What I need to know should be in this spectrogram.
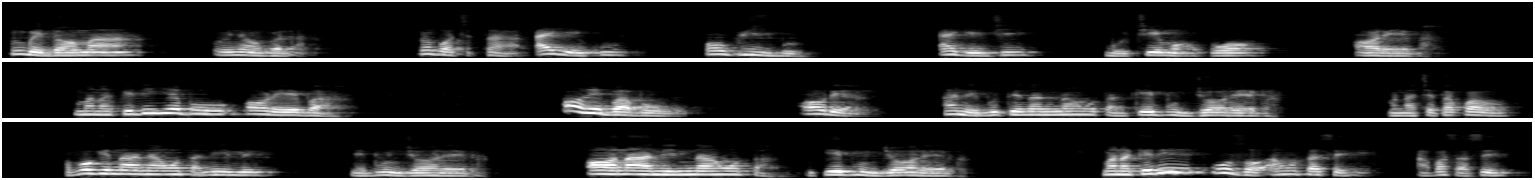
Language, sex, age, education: Igbo, male, 30-45, tertiary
